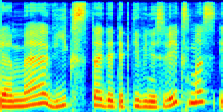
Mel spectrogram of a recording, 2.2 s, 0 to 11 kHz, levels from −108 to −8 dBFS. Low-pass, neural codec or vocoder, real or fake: 9.9 kHz; none; real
